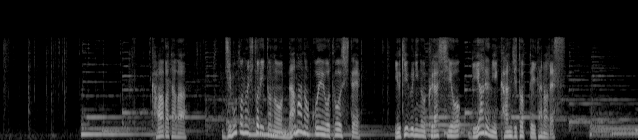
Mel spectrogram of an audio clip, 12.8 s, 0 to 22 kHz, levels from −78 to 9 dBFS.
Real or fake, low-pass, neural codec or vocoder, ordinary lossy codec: fake; 7.2 kHz; codec, 44.1 kHz, 7.8 kbps, Pupu-Codec; none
